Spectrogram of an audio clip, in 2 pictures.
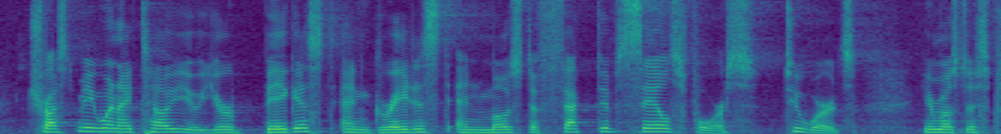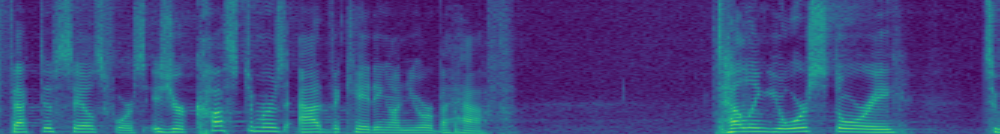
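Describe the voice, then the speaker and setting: A woman with an American accent speaks at a fairly low pitch and moderate pace. Hers is an ordinary speaking voice with ordinary pitch variation. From Hawaii. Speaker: business keynote speaker. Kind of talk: keynote talk. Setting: stage with audience.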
